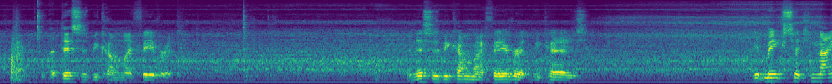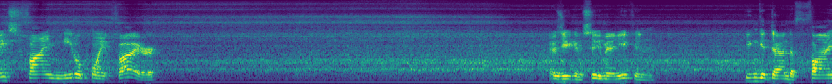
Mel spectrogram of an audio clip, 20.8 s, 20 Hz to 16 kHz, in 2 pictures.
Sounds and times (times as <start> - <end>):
Power tool: 0.0 - 20.8.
